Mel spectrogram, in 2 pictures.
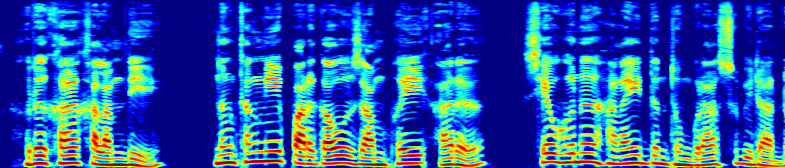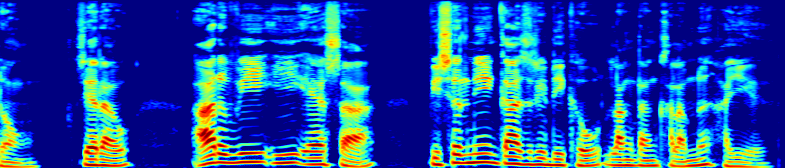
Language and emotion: Bodo, neutral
